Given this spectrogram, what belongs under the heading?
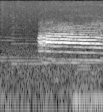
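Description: A silver cat meows insistently in a single long, close, moderately loud cry that rises in and holds steady, with no talking over it.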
